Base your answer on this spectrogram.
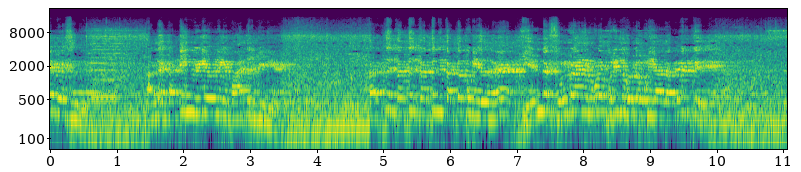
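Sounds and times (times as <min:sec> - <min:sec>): man speaking over public address: 0:00.0 - 0:03.8, 0:04.8 - 0:10.4.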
